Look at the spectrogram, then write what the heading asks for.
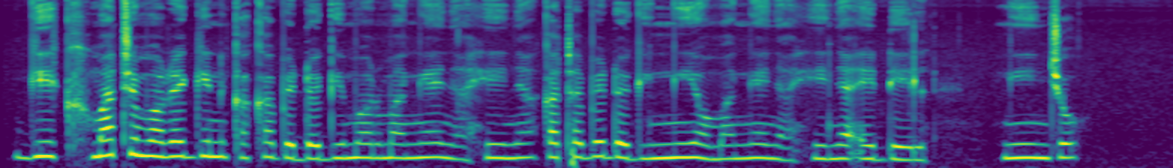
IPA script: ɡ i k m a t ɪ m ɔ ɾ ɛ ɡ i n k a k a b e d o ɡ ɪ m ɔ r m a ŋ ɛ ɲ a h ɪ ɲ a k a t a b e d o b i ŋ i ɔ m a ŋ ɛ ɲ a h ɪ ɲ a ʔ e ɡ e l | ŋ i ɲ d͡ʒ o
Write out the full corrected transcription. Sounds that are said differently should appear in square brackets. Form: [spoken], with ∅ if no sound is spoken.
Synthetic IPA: ɡ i k m a t ɪ m ɔ ɾ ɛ ɡ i n k a k a b e d o ɡ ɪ m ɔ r m a ŋ ɛ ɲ a h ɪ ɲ a k a t a b e d o [ɡ] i ŋ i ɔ m a ŋ ɛ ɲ a h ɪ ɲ a ʔ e [d] e l | ŋ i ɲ d͡ʒ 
